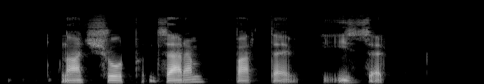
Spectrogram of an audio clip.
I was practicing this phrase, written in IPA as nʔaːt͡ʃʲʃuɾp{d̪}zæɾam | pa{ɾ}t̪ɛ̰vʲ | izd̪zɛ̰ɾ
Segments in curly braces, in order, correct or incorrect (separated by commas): correct, correct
